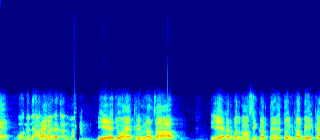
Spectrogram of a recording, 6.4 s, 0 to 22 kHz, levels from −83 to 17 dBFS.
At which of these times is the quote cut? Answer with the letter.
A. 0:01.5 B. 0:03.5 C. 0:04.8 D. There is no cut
A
